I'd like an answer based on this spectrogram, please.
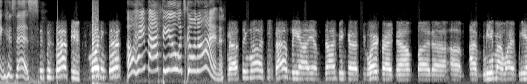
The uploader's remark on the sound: Gets him on the phone. Keeping his daughter entertained at home amidst the COVID-19 pandemic.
